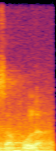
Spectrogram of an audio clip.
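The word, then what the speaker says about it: سَفُلَ: Ya, ngaji sama guru dulu begitu, bacanya safula. Ya kalau ada barisnya safala ya dirubah aja gitu ya.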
